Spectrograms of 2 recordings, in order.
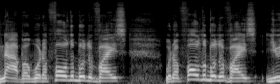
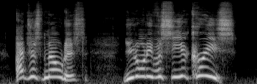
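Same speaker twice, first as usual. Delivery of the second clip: very high put-on voice. Checking a shirt for creases, talking to a bro in a high-pitched voice. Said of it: "Why am I using a high voice".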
